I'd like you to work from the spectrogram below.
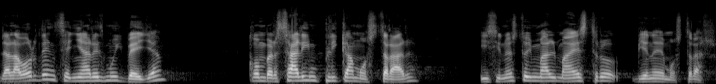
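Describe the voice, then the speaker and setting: A man speaks at a fairly slow pace in a fairly high voice. The background is quiet. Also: ordinary pitch variation. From Colombia, Pasto (Nariño). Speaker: national parks director. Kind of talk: panel talk. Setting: stage with audience. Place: stage. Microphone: handheld.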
